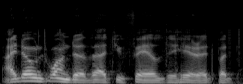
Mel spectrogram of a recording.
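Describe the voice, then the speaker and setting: A man voicing a troubled, haunted railway signal-man, earnest and deferential, in a halting, deliberate dramatic ghost-story reading. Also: fairly low pitch, lively intonation, a little mellow, no echo, natural voice. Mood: firm, insistent.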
